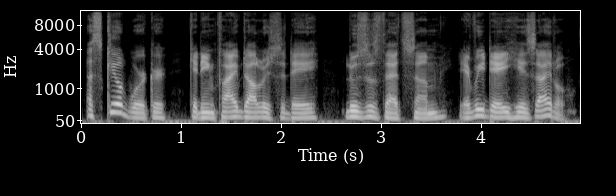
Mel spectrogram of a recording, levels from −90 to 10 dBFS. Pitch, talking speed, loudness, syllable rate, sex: 115 Hz, 190 wpm, -19 LUFS, 5.5 syllables/s, male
